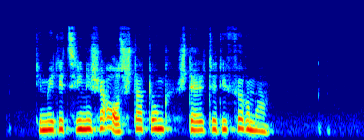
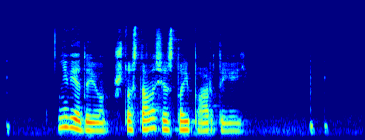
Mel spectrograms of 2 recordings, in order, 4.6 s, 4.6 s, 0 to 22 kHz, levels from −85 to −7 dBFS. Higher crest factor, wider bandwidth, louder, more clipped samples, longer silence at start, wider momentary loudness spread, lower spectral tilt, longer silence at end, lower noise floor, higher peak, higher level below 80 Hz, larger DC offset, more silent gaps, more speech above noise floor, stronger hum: second, 14 dB vs 20 dB; about the same, 10.5 kHz vs 11.5 kHz; first, -24 LUFS vs -33 LUFS; neither; first, 0.5 s vs 0.1 s; second, 7 LU vs 21 LU; first, -6.5 dB/octave vs -4.5 dB/octave; first, 1.2 s vs 0.65 s; second, -69 dBFS vs -75 dBFS; first, -10 dBFS vs -14 dBFS; first, -74 dBFS vs -86 dBFS; neither; neither; first, 47 dB vs 42 dB; neither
